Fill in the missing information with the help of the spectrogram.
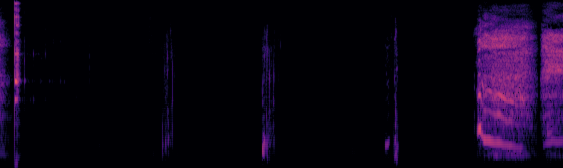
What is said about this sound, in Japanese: じゃあとりあえず乾杯しよっか。今日もお疲れ様。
